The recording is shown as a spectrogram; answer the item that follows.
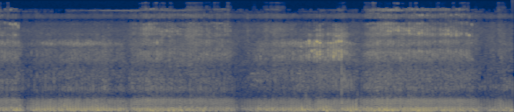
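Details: Purring Scottish Fold cat named Tino, cuddly and contented, producing a deep engine-like rumble with rhythmic breathing breaks about every second or two and faint handling noise.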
